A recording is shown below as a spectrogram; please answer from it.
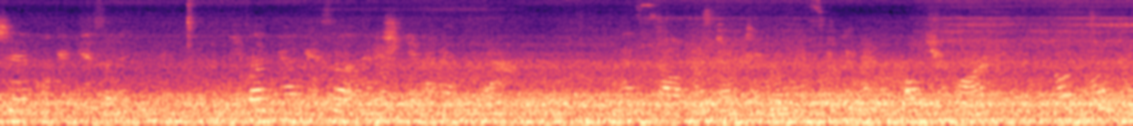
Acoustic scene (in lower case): subway train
